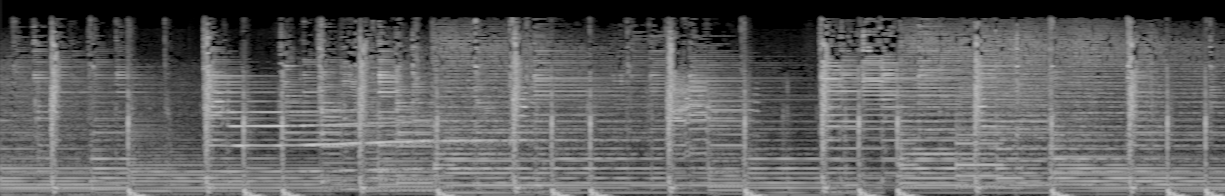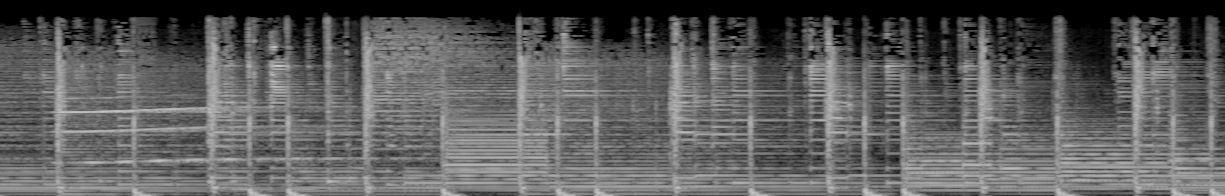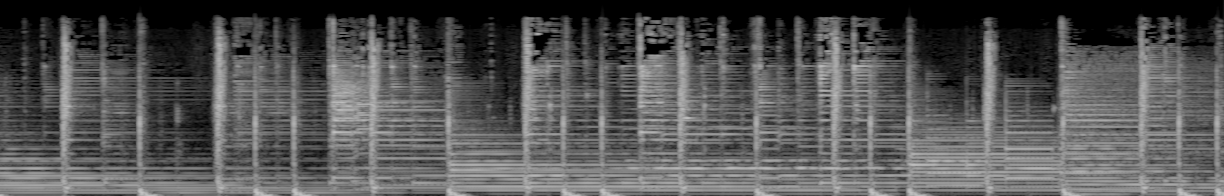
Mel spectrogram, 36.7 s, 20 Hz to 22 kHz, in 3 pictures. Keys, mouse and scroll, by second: 0.2 click, 4.0 click, 4.5 click, 5.5 click, 7.7 click, 8.1 right click, 11.8 click, 17.5 click, 18.7 ctrl+z, 19.1 right click, 20.1 click, 25.8 click, 27.5 click, 28.6 click, 29.0 ctrl+z, 30.2 click, 33.9 click, 36.0 click.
